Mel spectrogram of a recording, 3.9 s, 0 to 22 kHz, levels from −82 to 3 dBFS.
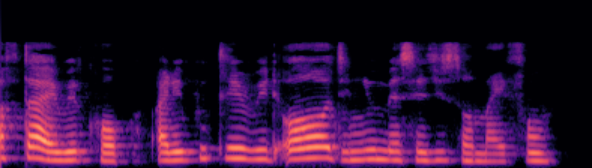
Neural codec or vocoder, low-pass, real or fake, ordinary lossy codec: codec, 16 kHz, 2 kbps, X-Codec, WavLM features, trained on Multilingual LibriSpeech; none; fake; none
